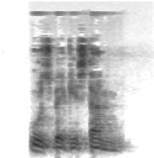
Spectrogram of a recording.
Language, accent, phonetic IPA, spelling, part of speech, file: Catalan, Valencia, [uz.be.kisˈtan], Uzbekistan, proper noun, LL-Q7026 (cat)-Uzbekistan.wav
- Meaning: Uzbekistan (a country in Central Asia)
